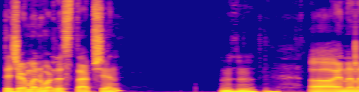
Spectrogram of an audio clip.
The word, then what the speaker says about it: Stäbchen: So it's Stäbchen. Yeah, Stäbchen.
